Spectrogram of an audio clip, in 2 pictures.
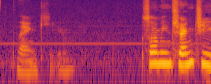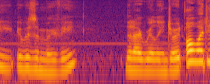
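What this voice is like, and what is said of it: Usual voice. Nothing is said of it.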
